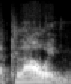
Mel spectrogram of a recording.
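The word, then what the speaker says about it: Clown: ممكن تتنطق تسي، ممكن تتنطق كي زي الكلمه دي. قول معايا كلاون.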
